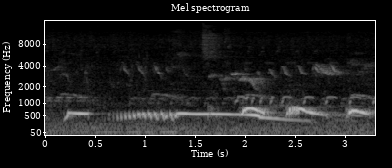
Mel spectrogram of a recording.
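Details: Local zebra dove calling to bait rivals: a short rising note, then a rippling low trill flowing into a steady coo that curls and drops, with faint higher chatter behind.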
